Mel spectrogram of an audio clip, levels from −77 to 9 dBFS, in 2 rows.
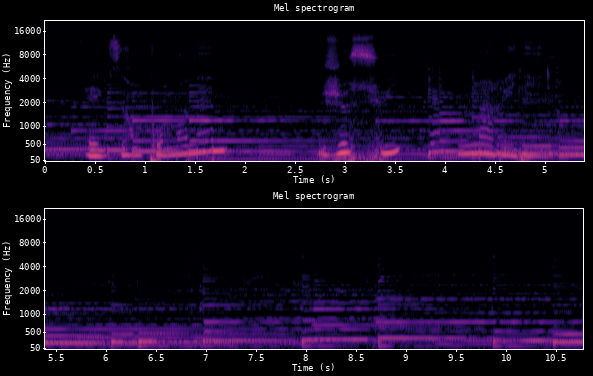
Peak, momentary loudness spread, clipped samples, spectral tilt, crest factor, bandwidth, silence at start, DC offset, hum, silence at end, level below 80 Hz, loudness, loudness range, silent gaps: -20 dBFS; 14 LU; under 0.1%; -6 dB/octave; 18 dB; 16 kHz; 0 s; under 0.1%; none; 0 s; -54 dBFS; -39 LUFS; 10 LU; none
